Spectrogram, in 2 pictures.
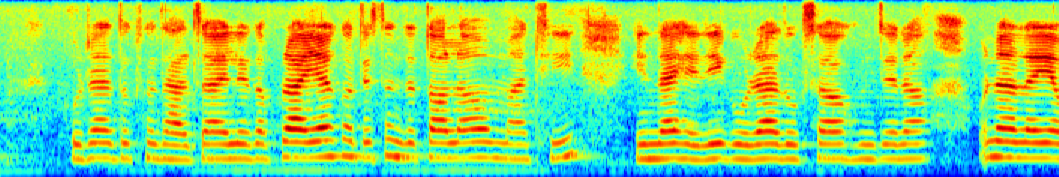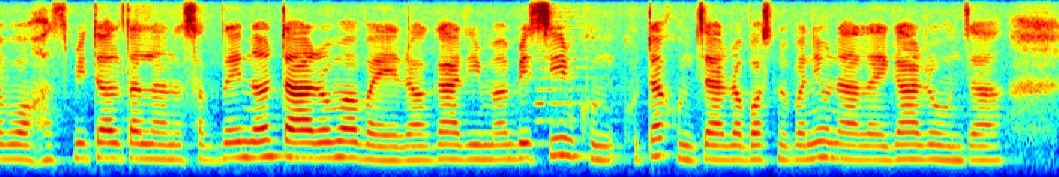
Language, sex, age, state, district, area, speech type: Nepali, female, 18-30, West Bengal, Kalimpong, rural, spontaneous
